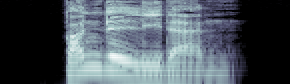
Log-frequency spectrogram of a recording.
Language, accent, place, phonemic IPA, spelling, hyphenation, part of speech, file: German, Germany, Berlin, /ˈɡɔndl̩ˌliːdɐn/, Gondelliedern, Gon‧del‧lie‧dern, noun, De-Gondelliedern.ogg
- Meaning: dative plural of Gondellied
